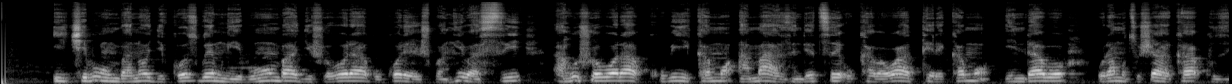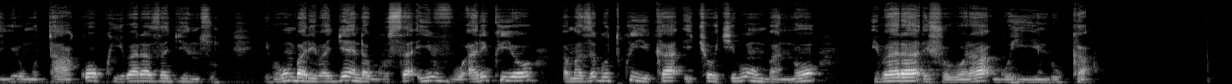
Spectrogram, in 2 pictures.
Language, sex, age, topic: Kinyarwanda, male, 25-35, education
